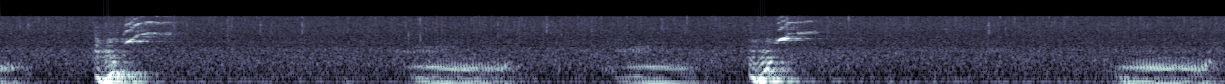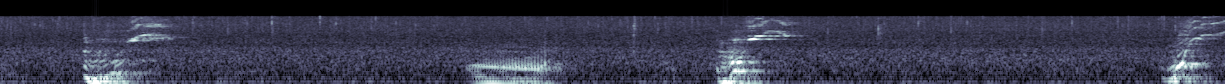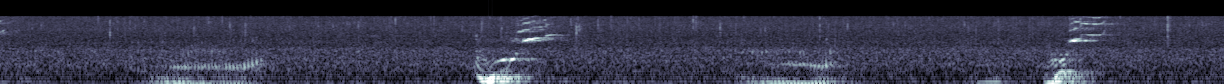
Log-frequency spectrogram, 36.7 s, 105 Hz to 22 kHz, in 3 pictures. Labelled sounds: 1.1	1.8	humpback whale, 1.4 to 5.4 kHz
7.7	8.3	humpback whale, 1.5 to 3.1 kHz
13.5	14.0	humpback whale, 1.5 to 4.6 kHz
19.5	20.3	humpback whale, 1.7 to 3.2 kHz
24.1	24.6	humpback whale, 1.5 to 5.8 kHz
29.6	30.2	humpback whale, 1.4 to 3.5 kHz
35.2	35.7	humpback whale, 1.5 to 7.4 kHz

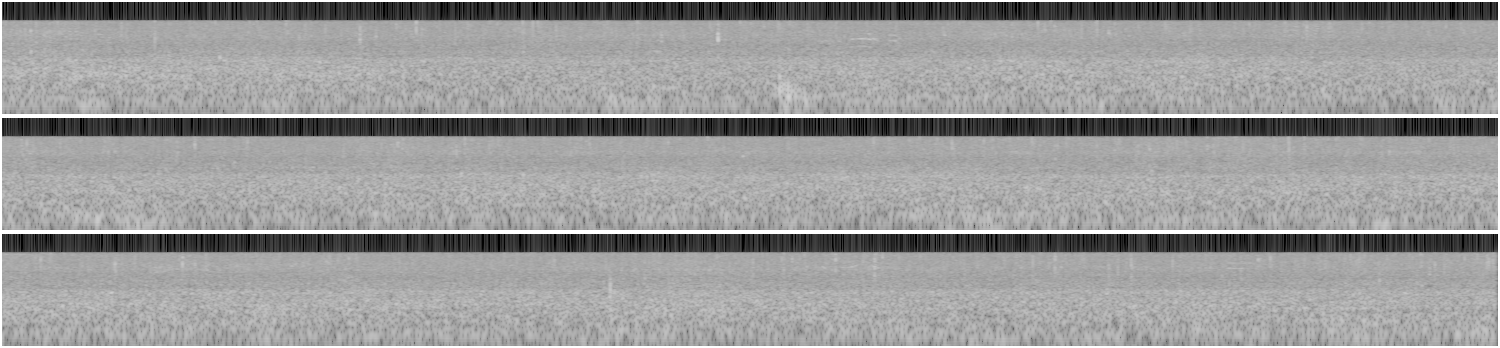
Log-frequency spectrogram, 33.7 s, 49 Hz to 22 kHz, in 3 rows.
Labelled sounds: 6.4	6.6	Pacific white-sided dolphin, 2.7 to 3.0 kHz

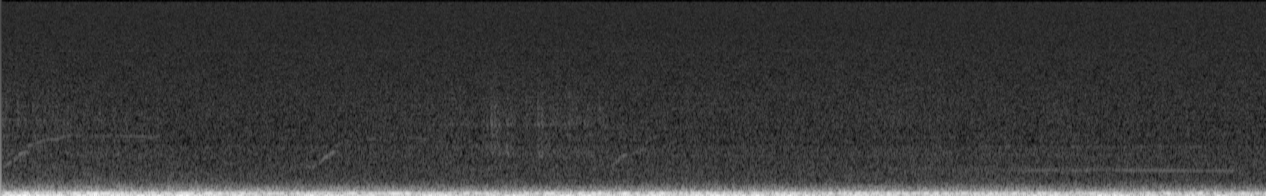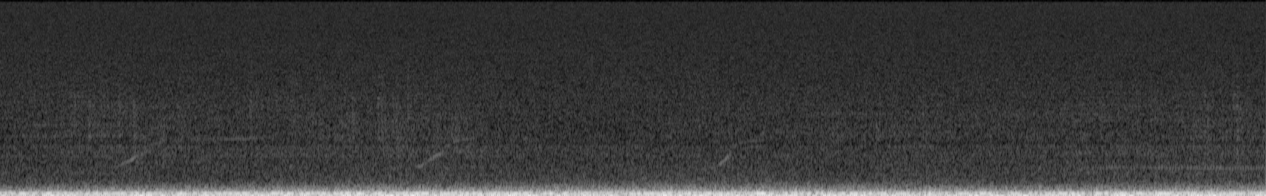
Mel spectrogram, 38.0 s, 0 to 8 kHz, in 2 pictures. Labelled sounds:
0.7	1.0	humpback whale, 0.83 to 1.1 kHz

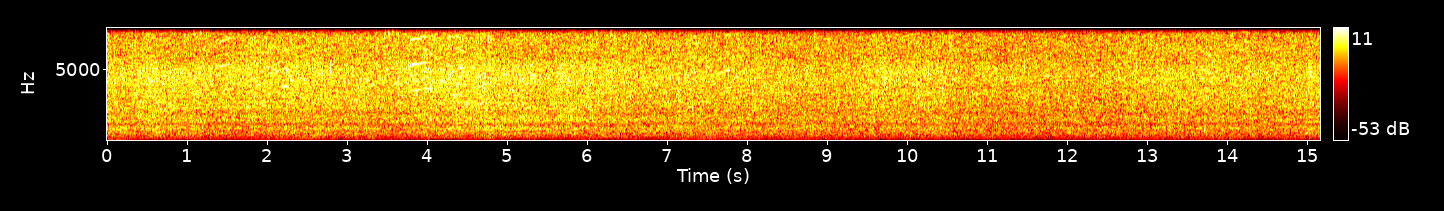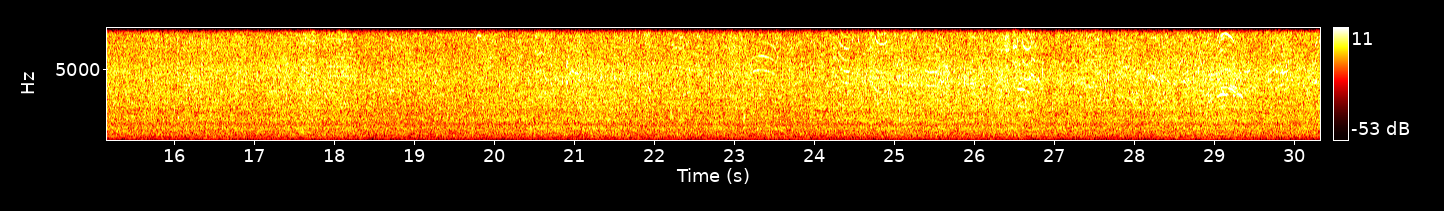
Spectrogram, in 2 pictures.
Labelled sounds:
3.7	4.1	Pacific white-sided dolphin, 3.6 to 7.4 kHz
23.2	23.6	Pacific white-sided dolphin, 4.7 to 6.1 kHz
29.0	30.0	Pacific white-sided dolphin, 3.4 to 7.7 kHz

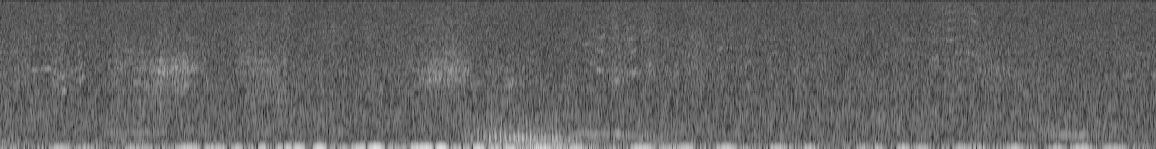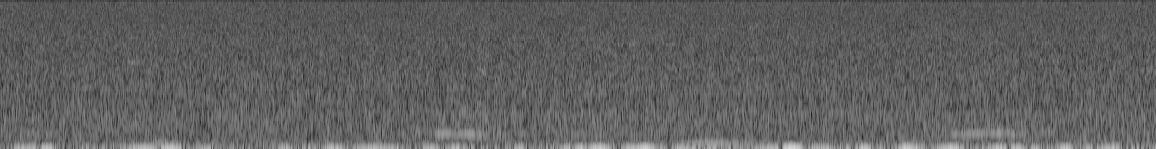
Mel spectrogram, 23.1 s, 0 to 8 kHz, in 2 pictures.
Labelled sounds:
1.6	1.8	Pacific white-sided dolphin, 1.5 to 2.1 kHz
4.1	4.5	Pacific white-sided dolphin, 1.3 to 1.7 kHz

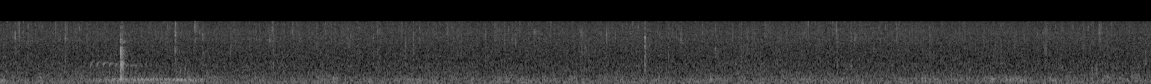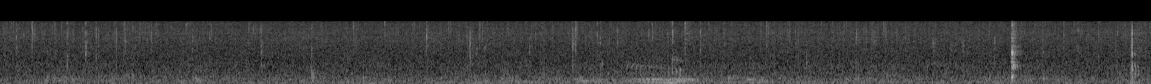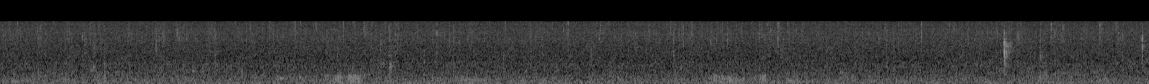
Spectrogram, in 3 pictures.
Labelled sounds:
1.0	1.2	humpback whale, 0.84 to 1.1 kHz

